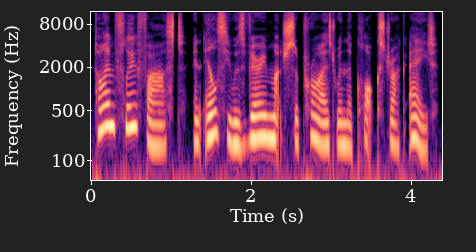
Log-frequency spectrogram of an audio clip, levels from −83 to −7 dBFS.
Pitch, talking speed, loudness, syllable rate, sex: 200 Hz, 190 wpm, -17 LUFS, 4.3 syllables/s, female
